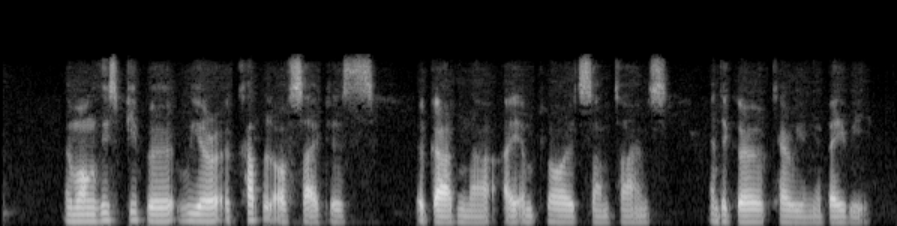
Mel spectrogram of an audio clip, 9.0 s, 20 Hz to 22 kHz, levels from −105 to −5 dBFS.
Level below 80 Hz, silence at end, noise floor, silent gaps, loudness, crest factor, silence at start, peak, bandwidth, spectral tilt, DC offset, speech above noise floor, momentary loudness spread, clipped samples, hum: -76 dBFS; 0.35 s; -82 dBFS; none; -30 LUFS; 20 dB; 0.65 s; -10 dBFS; 8.2 kHz; -5 dB/octave; under 0.1%; 53 dB; 12 LU; under 0.1%; none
